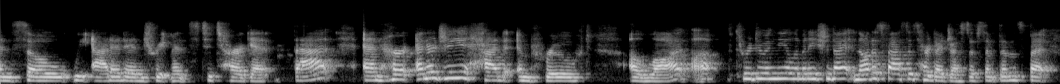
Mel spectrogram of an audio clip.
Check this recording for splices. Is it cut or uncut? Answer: uncut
